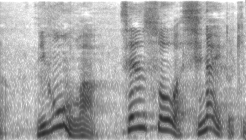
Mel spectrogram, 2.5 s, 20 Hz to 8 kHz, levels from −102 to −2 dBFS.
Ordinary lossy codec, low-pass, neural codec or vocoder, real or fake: none; none; codec, 16 kHz, 16 kbps, FreqCodec, smaller model; fake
